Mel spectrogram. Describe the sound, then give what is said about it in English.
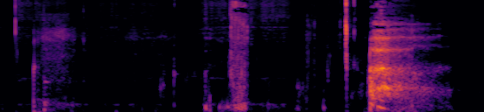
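Someone sips a beer right up against the microphone, with small wet slurps and mouth clicks, then a loud, breathy sigh after swallowing. No talking. “So all if the- I'd have a sip of my beer, it would be this would be ASMR.”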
